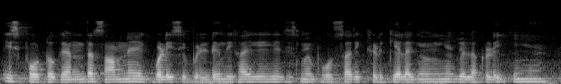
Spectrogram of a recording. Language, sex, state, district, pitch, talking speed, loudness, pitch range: Hindi, male, Uttar Pradesh, Shamli, 120 Hz, 245 wpm, -20 LUFS, 115-125 Hz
